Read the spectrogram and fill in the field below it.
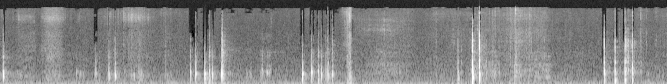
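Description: Fingers tap and scratch on a cardboard box close by.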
